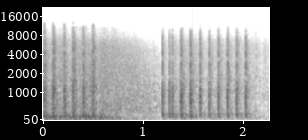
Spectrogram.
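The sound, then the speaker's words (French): Rapid bursts of automatic gunfire crack out in two sustained volleys, each shot sharp and evenly spaced, loud and echoing over a low rumble with no voices, during a 2023 joint massive live-fire military exercise in a valley only 25 km from the border. “Durant une heure et demie, une pluie d'explosions s'est abattue sur la vallée située à seulement 25 km de la frontière.”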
